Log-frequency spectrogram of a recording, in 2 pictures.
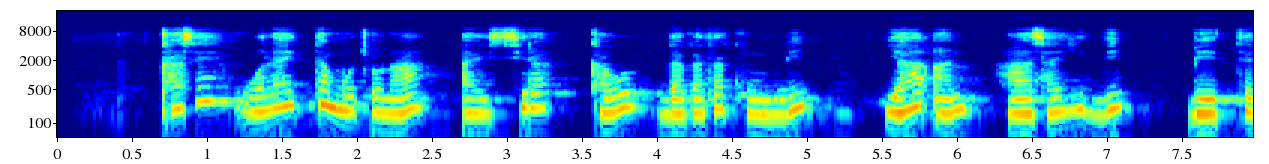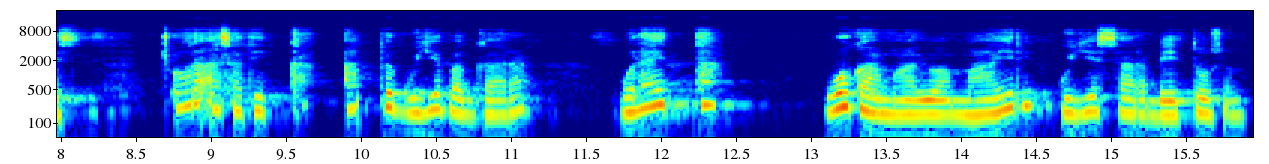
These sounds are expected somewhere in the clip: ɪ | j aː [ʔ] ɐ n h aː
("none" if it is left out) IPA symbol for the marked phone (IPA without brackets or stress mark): ʔ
